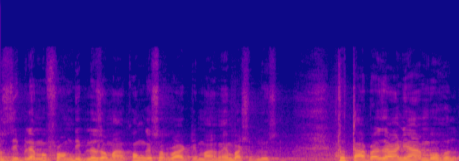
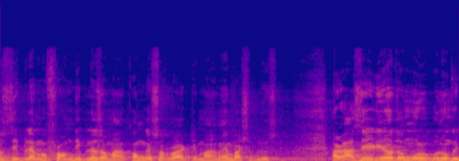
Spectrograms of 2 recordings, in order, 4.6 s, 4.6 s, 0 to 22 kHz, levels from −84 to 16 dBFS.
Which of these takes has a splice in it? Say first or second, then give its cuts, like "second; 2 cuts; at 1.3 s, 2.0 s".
second; 1 cut; at 3.1 s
